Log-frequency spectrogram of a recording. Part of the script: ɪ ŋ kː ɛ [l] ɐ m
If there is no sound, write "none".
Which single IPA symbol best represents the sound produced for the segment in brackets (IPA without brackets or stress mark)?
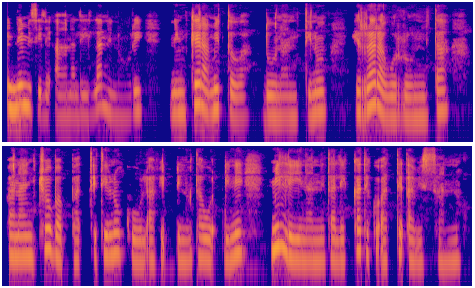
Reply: ɾ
